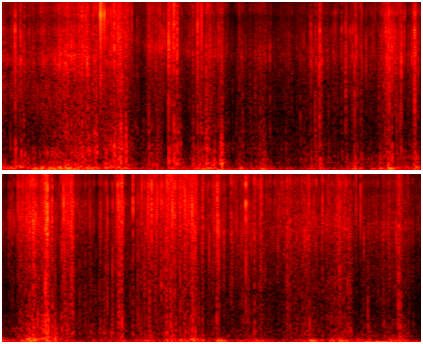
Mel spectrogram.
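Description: Fingertips crinkle and rub thin, clear plastic cling wrap wrapped around an ear-shaped binaural microphone. The result is a dense, continuous crackling and rustling with bright crisp snaps over a heavy, muffled low rumble. The sound swells and fades in uneven waves throughout.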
